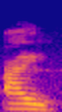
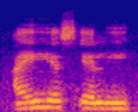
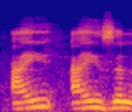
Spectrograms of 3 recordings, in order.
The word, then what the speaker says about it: isle: ஆனால் ஏரியல் என்ன சொல்கிறான், பட் he safe in a corner of த ஐல். ISLE கொடுத்துருக்கு. ஐசில் அப்படி சொல்லக்கூடாது. S is silent.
